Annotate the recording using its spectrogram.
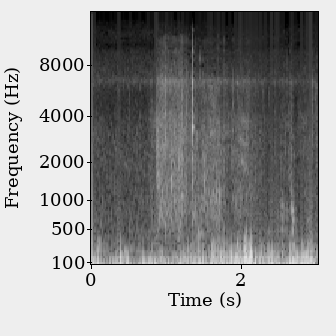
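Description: A fish splashes in the water.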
